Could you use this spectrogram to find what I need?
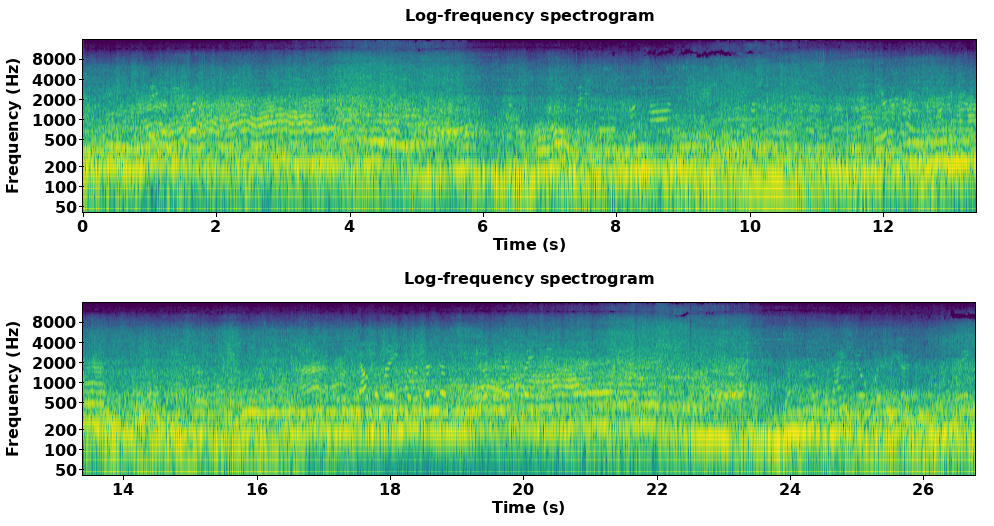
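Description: Racing car engines roar and whine, rising and falling in pitch as they rev.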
